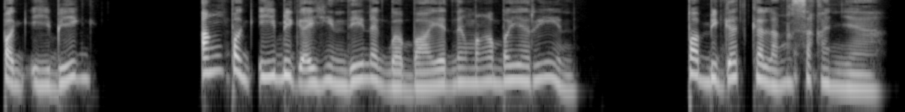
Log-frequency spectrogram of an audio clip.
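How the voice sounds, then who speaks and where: A woman's voice: fairly low pitch, expressive, a little slow, dark tone, no echo, clean studio sound. Woman voicing a cold, contemptuous old rich patriarch. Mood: cold contempt. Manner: emotionless, cutting delivery. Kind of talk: dramatic audio story dialogue.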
